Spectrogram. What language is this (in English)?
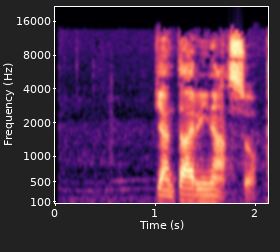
Italian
